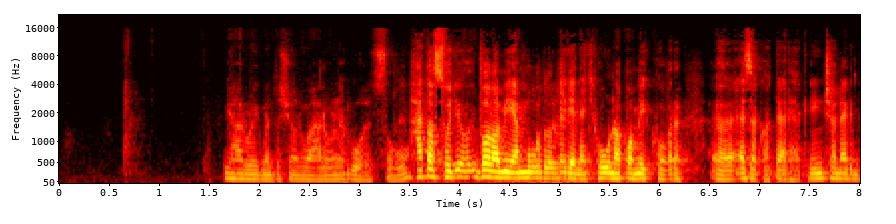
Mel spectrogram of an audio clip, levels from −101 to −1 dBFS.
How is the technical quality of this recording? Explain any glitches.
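The recording is marred by packet-loss glitches at four points.

Short concealed packet loss at 0.67–0.71 s: about 20 ms of audio arrived too late and was filled by extending the preceding sound, leaving a brief smear.

Repeated packet loss (robotic sound) at 2.77–2.93 s and 4.69–5.09 s: short gaps of up to 20 ms recur, so half of each stretch is patched, giving a choppy texture with pieces missing.

Burst of packet loss at 6.01–6.09 s: about 60 ms went missing, and the receiver held the last sound while fading it before the audio resumed further on.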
